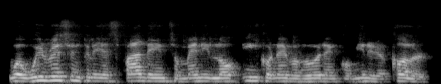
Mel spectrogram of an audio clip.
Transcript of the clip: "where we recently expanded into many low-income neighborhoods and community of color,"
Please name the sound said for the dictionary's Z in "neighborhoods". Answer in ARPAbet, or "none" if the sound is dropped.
none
